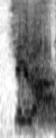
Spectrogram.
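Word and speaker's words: Jayaraman: Jayram.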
